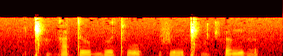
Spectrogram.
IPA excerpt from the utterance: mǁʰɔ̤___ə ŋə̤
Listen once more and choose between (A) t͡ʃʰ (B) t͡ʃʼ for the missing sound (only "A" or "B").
B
